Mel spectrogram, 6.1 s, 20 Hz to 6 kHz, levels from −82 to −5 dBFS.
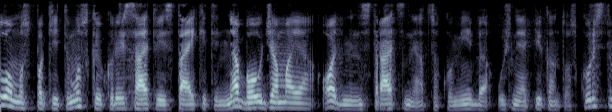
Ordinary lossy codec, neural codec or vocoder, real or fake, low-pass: AAC, 32 kbps; none; real; 5.4 kHz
